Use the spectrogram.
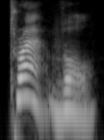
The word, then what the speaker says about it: travel: Para el estadounidense aquí primero el verbo no tiene la situación en la última sílaba, sino en la primera travel.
